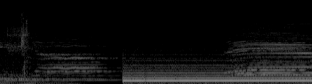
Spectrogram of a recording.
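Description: A steady 60-cycle electrical mains hum, electronic interference on a caller's line, drones with stacked buzzy harmonics, jumping abruptly louder partway through and then holding constant, fairly prominent with no talking over it.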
